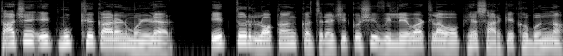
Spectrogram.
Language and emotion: Goan Konkani, neutral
